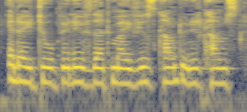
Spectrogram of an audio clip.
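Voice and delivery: ordinary talk, nothing marked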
